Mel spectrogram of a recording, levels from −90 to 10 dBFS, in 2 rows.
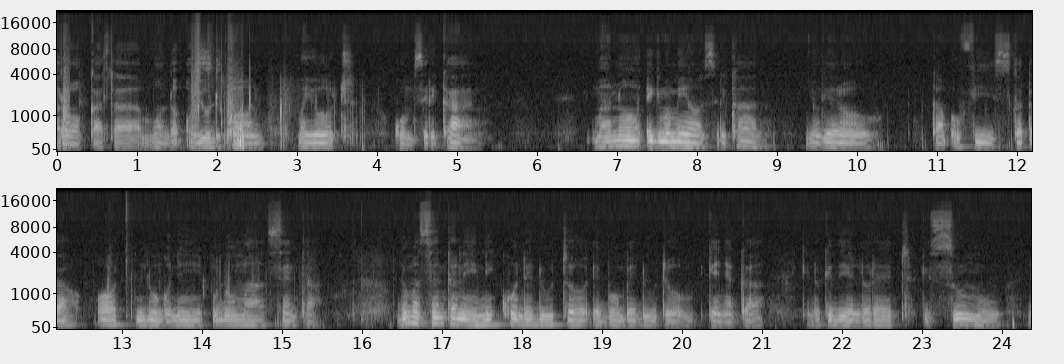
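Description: Across the clip the speech sounds grainy and rough rather than swirly, the likely result of Opus compression in its music mode at a rate near 24 kbps. Starved bands are refilled with folded or noise content, so MP3-style watery holes are absent, and the band still reaches 20.2 kHz.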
